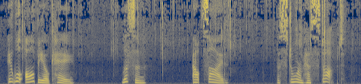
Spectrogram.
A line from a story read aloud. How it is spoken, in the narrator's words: Hope says in a calm, clear voice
